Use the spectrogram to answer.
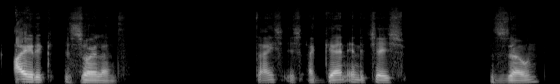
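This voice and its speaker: In a Dutch accent, a man speaks slowly at a fairly low pitch. The intonation stays fairly even, and the sound is dry and close with no echo. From Netherlands. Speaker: esports cycling commentator. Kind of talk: live commentary. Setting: home work room.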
